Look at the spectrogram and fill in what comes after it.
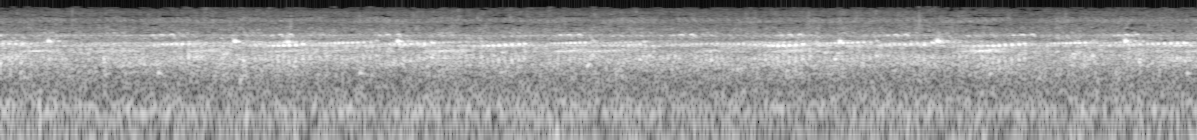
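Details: Frogs calling at a lake form a dense, continuous chorus of high, trilling croaks, with brighter pulsed notes standing out about once a second over a steady hiss of overlapping voices.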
